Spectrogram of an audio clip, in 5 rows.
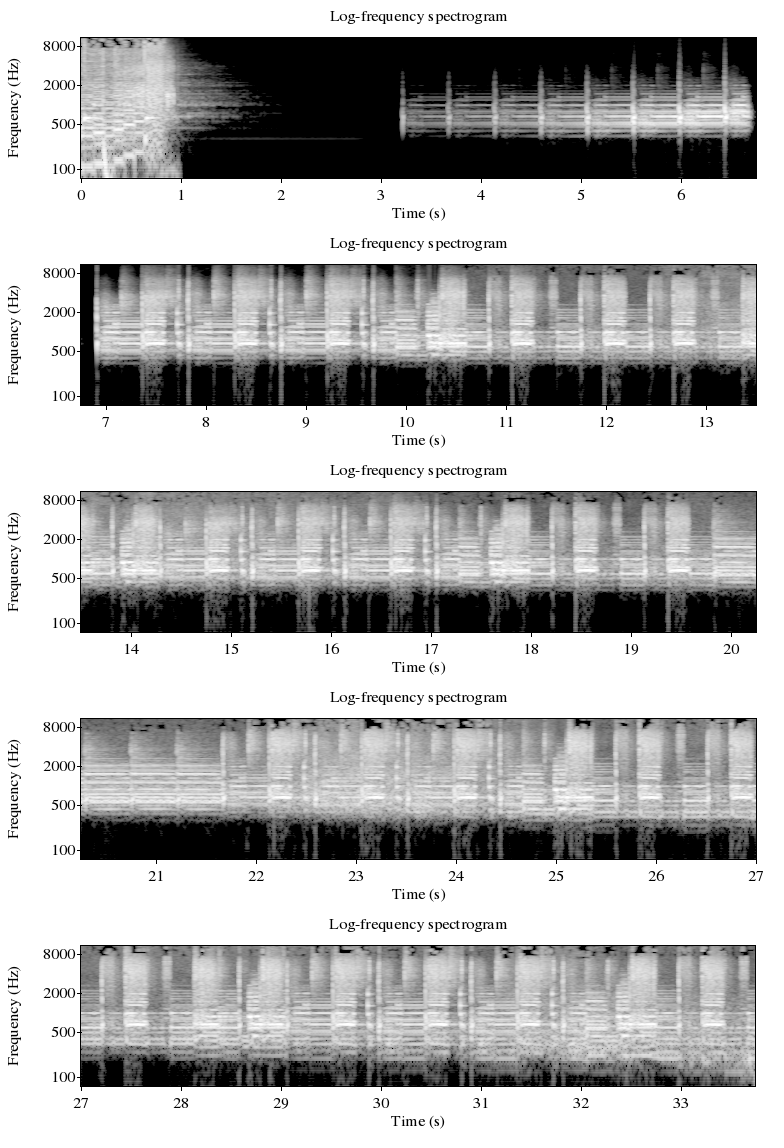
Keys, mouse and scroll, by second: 0.1 alt+click, 0.3 alt+scroll up 1, 0.5-1.1 alt+scroll down 1, 1.3 alt+scroll, 1.8 space, 2.4 click, 3.3 space, 4.4 alt+`, 4.6 shift+v, 5.1 `, 6.1 shift+scroll down 2, 6.1 x, 6.2 scroll, 11.0 scroll down 1, 12.6 space, 13.1 click, 13.7 ctrl+shift+h, 13.9 scroll down 2, 15.0 alt+click, 16.4 Left, 17.8 click, 20.7 click, 21.3 w, 22.8 alt+click, 23.5 alt+scroll up 1, 24.8-25.7 alt+scroll, 27.9 alt+click, 31.2 alt+click.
